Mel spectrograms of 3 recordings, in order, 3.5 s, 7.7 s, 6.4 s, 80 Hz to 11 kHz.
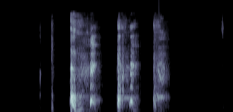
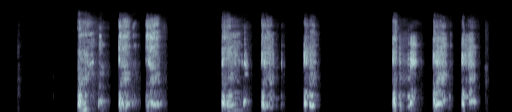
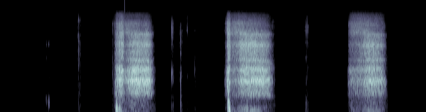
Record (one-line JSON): {"cough_length": "3.5 s", "cough_amplitude": 32617, "cough_signal_mean_std_ratio": 0.24, "three_cough_length": "7.7 s", "three_cough_amplitude": 28619, "three_cough_signal_mean_std_ratio": 0.39, "exhalation_length": "6.4 s", "exhalation_amplitude": 28890, "exhalation_signal_mean_std_ratio": 0.39, "survey_phase": "beta (2021-08-13 to 2022-03-07)", "age": "18-44", "gender": "Female", "wearing_mask": "No", "symptom_fatigue": true, "symptom_headache": true, "smoker_status": "Never smoked", "respiratory_condition_asthma": false, "respiratory_condition_other": false, "recruitment_source": "Test and Trace", "submission_delay": "1 day", "covid_test_result": "Positive", "covid_test_method": "RT-qPCR", "covid_ct_value": 19.7, "covid_ct_gene": "ORF1ab gene", "covid_ct_mean": 20.3, "covid_viral_load": "210000 copies/ml", "covid_viral_load_category": "Low viral load (10K-1M copies/ml)"}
